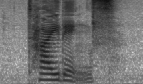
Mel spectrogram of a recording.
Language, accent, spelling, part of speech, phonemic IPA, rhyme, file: English, US, tidings, noun, /ˈtaɪdɪŋz/, -aɪdɪŋz, En-us-tidings.ogg
- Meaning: plural of tiding; news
